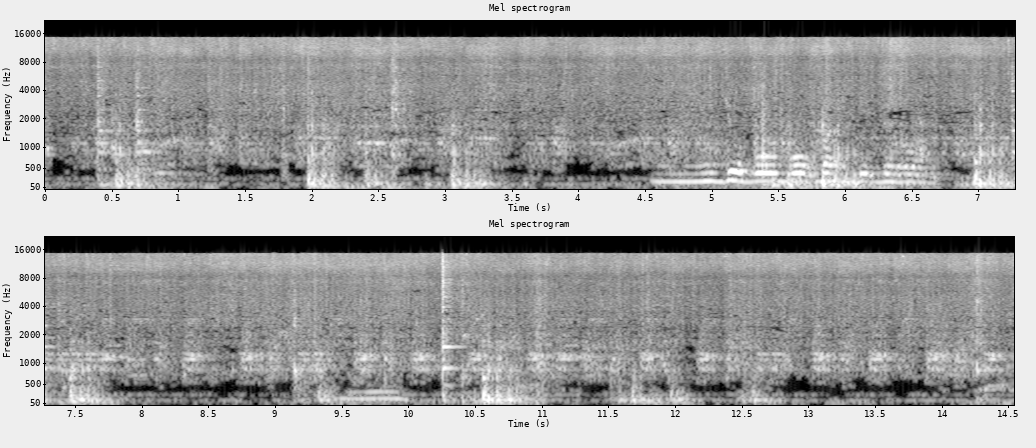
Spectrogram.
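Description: A fork scrapes and taps against a frying pan.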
